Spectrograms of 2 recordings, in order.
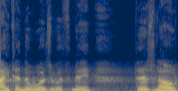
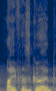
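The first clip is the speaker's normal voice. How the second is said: normal talking voice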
